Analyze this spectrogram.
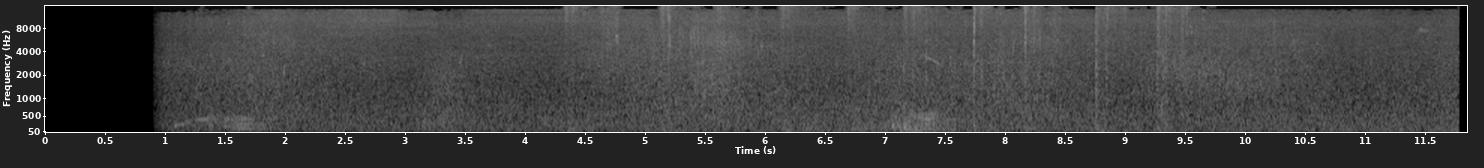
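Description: Waves lap gently against a wooden dock.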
